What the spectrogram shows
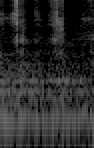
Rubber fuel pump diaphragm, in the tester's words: you just hear how crispy this is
